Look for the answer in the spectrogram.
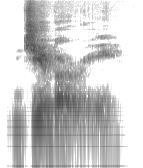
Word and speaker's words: Ghibli: and it's like in English it is Ghibli, in Japanese it is pronounced Jibori.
